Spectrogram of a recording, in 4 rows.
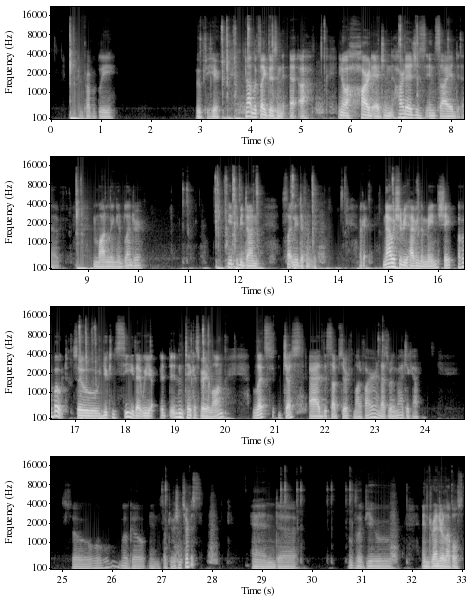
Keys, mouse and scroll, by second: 7.5 scroll up 3, 8.0 click, 10.2 e, 13.8 ctrl+shift+s, 13.8-14.7 scroll down 7.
